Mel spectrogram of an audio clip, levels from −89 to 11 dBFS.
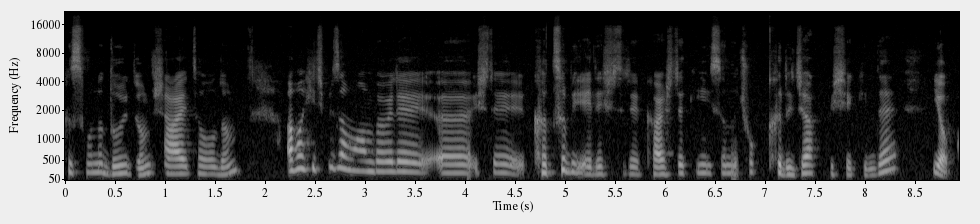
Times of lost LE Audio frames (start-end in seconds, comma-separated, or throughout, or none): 4.03-4.05, 6.67-6.77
